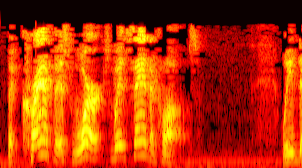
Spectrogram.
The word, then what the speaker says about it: Krampus: It's K-R-A-M-P-U-S. I pronounce it Krampus.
